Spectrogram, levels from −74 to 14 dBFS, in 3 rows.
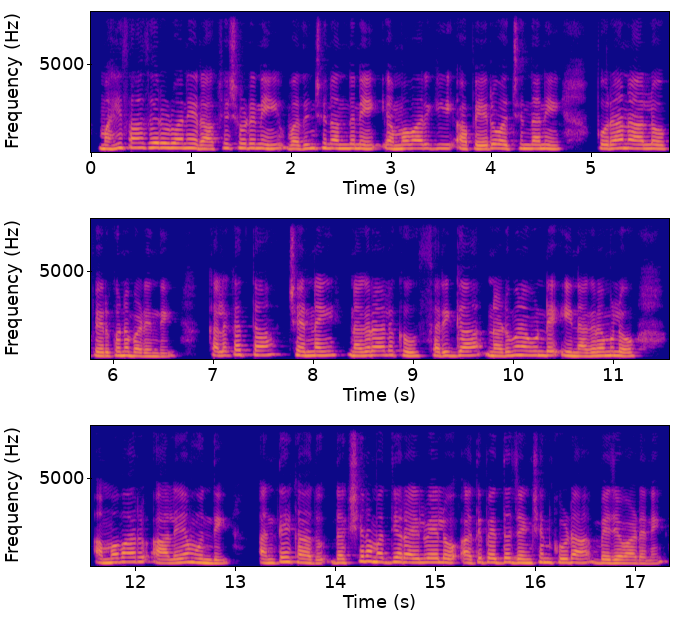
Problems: none marked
